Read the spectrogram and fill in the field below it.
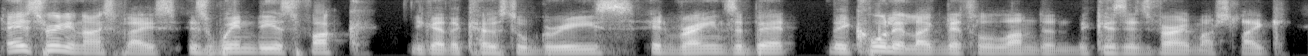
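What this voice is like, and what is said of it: British accent. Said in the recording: “I was trying to place your accent. ... I'm from the UK”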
